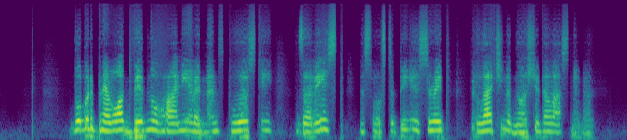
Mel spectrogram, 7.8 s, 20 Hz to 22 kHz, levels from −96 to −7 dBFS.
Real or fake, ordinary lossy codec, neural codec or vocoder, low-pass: fake; none; codec, 44.1 kHz, 0.9 kbps, DAC; 19.8 kHz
